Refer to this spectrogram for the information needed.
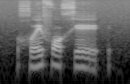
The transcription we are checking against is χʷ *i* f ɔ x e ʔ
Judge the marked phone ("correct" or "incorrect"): incorrect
